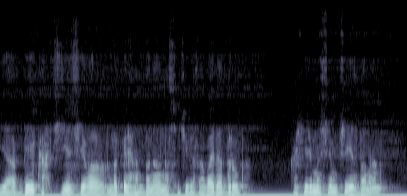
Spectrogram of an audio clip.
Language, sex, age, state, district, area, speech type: Kashmiri, male, 30-45, Jammu and Kashmir, Bandipora, rural, spontaneous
